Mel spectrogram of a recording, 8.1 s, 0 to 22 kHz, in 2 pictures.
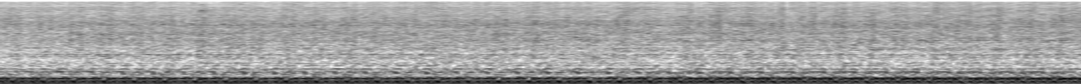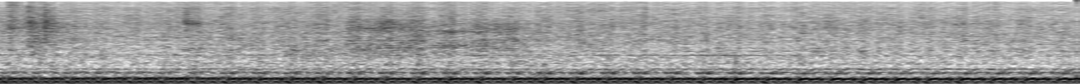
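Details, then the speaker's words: Toyota Cressida MX83, first start after engine reinstall, warming up, exhaust not fully plumbed in: loud, steady idle, deep exhaust note with leak puffing, no misfires or knocks; oil pressure and coolant good. "I know I have enough oil in the engine, so let it idle for a little bit. We'll come back and check on it in a bit. So, yep, that's the first start."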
